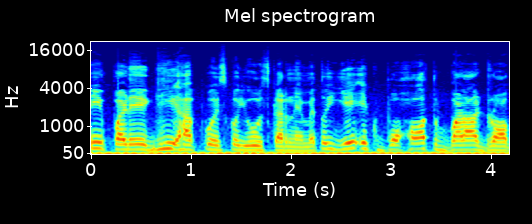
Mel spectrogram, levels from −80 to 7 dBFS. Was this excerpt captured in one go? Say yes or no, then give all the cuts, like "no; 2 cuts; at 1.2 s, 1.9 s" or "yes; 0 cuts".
yes; 0 cuts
